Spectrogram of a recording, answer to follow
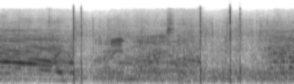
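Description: Several sharp cracks, two close together about half a second in and three more about a second later, over a drawn-out, falling call from a man's voice.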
